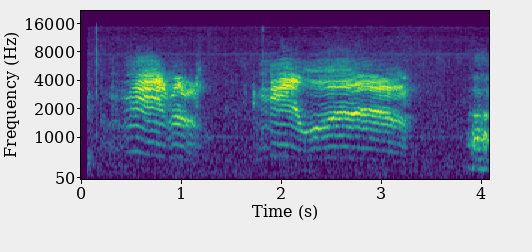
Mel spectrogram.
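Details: Domestic cat giving two drawn-out, wavering meows, the first short and bending downward, the second long and sustained with a slight rise and fall, then a faint start of a third. The room is otherwise quiet.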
